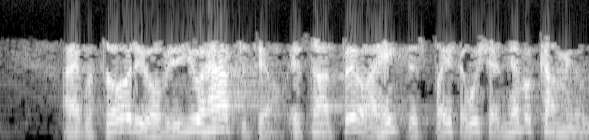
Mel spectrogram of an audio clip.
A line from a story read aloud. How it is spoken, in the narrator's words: Reuben said frantically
